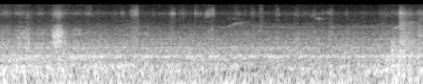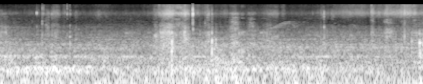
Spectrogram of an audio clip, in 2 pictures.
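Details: Steady low room rumble with faint distant traffic-like hum and a few soft knocks, no animal voice.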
